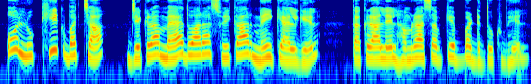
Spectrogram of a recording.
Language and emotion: Maithili, sad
